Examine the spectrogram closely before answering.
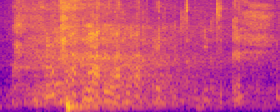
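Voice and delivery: high airy giggle rising; breathy laugh. Real, not acted. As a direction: laugh it off, delighted. Laughs at horse's "I'm done.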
